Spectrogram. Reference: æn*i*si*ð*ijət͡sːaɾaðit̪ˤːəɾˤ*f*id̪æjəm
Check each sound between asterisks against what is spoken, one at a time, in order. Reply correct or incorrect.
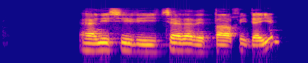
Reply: correct, correct, correct

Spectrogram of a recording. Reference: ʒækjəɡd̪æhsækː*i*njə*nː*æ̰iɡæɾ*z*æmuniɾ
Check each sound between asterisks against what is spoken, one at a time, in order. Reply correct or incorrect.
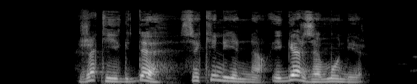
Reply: correct, correct, correct

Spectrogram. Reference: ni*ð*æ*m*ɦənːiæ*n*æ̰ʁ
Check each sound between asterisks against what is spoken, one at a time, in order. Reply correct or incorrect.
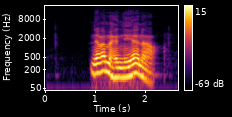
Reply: incorrect: ʁ, correct, correct

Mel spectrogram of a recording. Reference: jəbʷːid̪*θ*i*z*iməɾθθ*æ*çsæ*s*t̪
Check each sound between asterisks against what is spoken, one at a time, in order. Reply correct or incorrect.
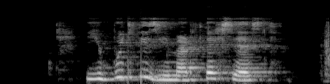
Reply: correct, correct, correct, correct

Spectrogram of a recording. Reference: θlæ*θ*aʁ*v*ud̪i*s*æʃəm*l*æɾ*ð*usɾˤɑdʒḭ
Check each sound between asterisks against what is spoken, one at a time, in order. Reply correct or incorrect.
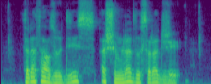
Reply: correct, incorrect: z, correct, correct, correct

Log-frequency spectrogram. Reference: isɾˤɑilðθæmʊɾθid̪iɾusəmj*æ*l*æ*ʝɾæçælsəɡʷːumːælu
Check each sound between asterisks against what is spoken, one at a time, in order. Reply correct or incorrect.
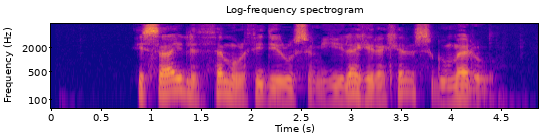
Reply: incorrect: i, correct

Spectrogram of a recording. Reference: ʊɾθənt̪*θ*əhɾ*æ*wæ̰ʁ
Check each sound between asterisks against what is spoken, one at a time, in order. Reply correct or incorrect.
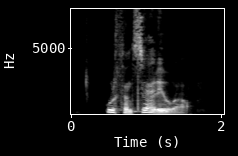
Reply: incorrect: s, incorrect: i

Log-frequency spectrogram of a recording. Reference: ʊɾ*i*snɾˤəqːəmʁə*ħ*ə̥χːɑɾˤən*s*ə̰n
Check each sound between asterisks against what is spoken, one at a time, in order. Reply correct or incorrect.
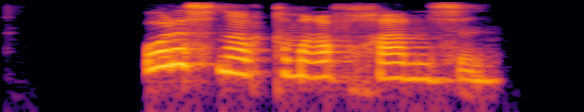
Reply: incorrect: æ, incorrect: f, correct

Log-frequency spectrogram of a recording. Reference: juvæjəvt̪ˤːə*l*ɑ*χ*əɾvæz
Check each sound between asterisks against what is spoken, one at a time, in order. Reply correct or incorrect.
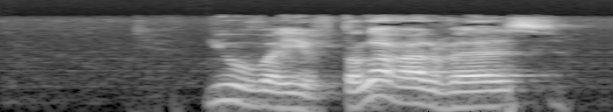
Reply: correct, incorrect: ʁ

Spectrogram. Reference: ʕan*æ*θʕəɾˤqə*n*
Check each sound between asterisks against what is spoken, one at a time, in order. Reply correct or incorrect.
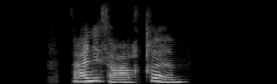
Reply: incorrect: i, incorrect: m

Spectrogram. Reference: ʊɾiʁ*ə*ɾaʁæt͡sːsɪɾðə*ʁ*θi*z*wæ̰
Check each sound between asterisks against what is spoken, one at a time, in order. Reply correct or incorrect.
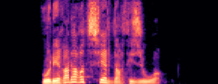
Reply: incorrect: a, correct, correct

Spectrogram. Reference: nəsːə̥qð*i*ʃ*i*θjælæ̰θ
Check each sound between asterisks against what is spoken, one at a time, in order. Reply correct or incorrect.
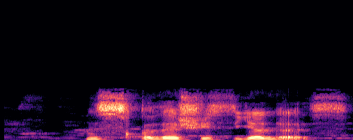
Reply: incorrect: æ, correct

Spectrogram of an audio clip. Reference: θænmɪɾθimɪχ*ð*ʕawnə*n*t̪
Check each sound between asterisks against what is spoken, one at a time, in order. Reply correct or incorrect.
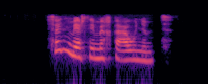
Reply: incorrect: θ, incorrect: m

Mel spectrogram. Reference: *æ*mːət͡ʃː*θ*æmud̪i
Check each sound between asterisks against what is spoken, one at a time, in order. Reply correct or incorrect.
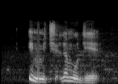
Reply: incorrect: i, incorrect: ð

